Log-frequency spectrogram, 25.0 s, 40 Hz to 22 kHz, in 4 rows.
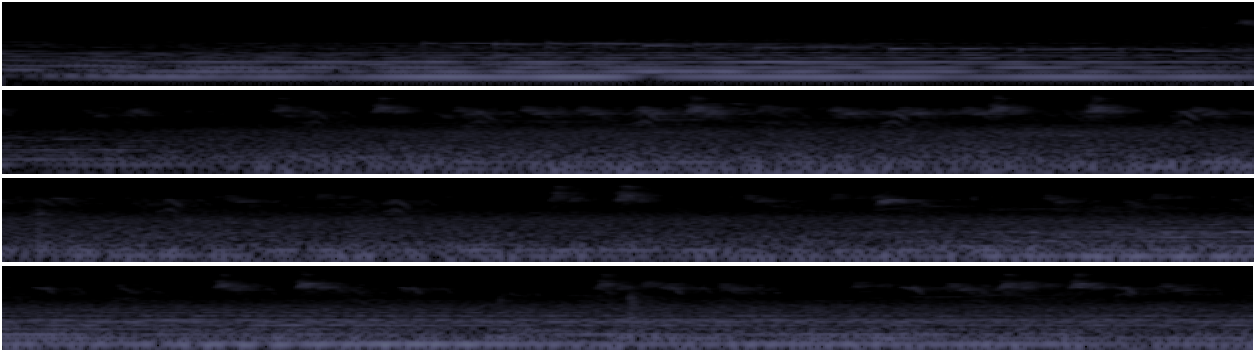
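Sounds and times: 
steady sustained musical tone: 0.0 - 12.4, 16.2 - 25.0
soft outdoor hiss: 5.0 - 25.0
sparrows chirping and twittering in the early morning: 5.8 - 25.0.

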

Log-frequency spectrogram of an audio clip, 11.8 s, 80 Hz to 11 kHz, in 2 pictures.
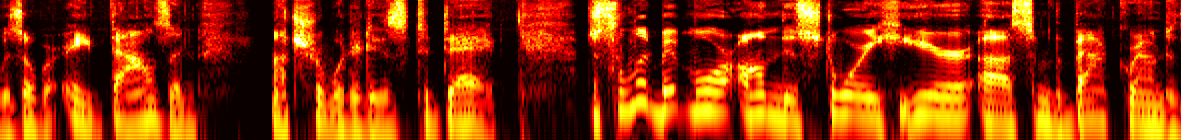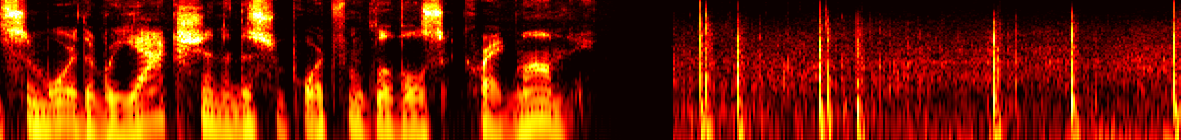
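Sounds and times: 
speech: 0.0 - 9.7
fireworks crackling rumble: 9.3 - 11.7
fireworks exploding with loud bangs: 9.3 - 11.7.

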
